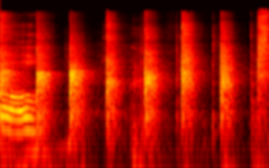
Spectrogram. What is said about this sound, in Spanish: sean todos bienvenidos a esta gala de la belleza. ¡Aplauso!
